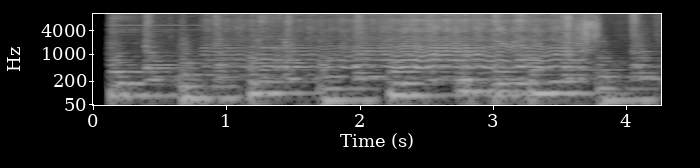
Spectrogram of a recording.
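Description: A cartoon insect buzzing sound effect with a wavering pitch, over intro music with a bass line. It starts abruptly right at the beginning.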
